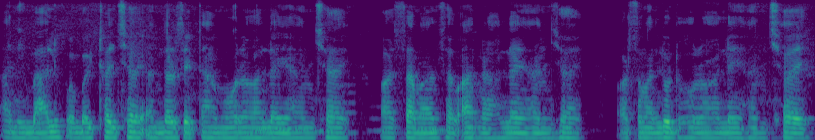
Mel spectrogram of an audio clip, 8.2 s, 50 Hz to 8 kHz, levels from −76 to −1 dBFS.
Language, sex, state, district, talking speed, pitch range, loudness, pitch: Maithili, male, Bihar, Samastipur, 160 wpm, 105-110 Hz, -34 LUFS, 105 Hz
